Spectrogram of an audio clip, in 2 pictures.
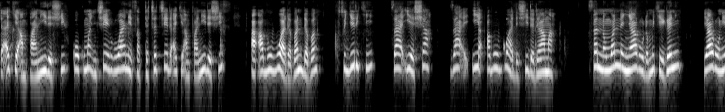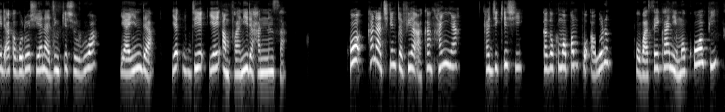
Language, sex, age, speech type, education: Hausa, male, 15-29, spontaneous, primary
